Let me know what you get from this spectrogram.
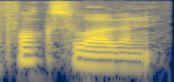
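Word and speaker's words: Volkswagen: যেটা সেটা হবে ভে উদাহরণস্বরূপ ফাক্সওগান আমরা যেমন এটাকেওগান বলি না জার্মানিতে উচ্চারিত হবে ফক্স ফক্স ওয়াগন তেমনি এক্স উচ্চারিত হবে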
